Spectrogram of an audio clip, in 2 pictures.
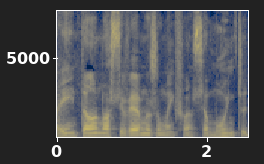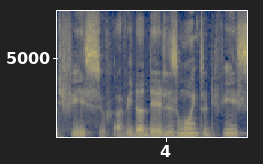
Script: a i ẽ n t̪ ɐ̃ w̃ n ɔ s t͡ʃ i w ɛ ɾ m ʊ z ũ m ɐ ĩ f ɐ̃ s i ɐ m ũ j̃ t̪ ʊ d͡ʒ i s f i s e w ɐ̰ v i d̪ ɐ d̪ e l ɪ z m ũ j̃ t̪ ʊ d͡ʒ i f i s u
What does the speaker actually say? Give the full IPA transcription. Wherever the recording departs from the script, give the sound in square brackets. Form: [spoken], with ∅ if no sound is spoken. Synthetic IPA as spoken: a i ẽ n t̪ ɐ̃ w̃ n ɔ s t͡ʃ i [v] ɛ ɾ m ʊ z ũ m ɐ ĩ f ɐ̃ s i ɐ m ũ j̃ t̪ ʊ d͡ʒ i [∅] f i s [i] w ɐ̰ v i d̪ ɐ d̪ e l ɪ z m ũ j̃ t̪ ʊ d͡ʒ i f i s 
